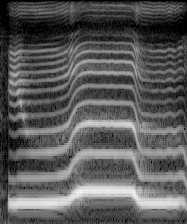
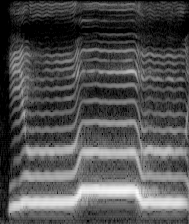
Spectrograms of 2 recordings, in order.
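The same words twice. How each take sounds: First: The vowel is spread and tense. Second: The vowel is open, tall and rounded. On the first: The speaker calls it wrong. "where we might create some more tension around the larynx" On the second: The speaker calls it right. "keep your um, your mouth very vertical"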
